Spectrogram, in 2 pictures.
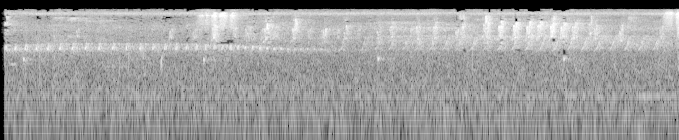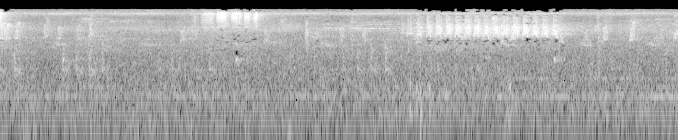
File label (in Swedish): lambir natur; borneo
